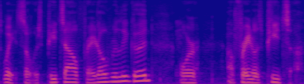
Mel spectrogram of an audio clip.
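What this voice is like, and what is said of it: Imitates a TV character's voice. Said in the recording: “that was my Kevin impression.”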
